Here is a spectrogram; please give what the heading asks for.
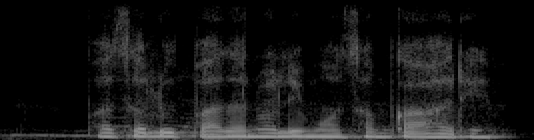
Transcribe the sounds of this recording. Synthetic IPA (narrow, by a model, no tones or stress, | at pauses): pʰɐsəlut̪̚pa̰ːd̪ənʋalemɔːsəmkaːɦɐɾe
